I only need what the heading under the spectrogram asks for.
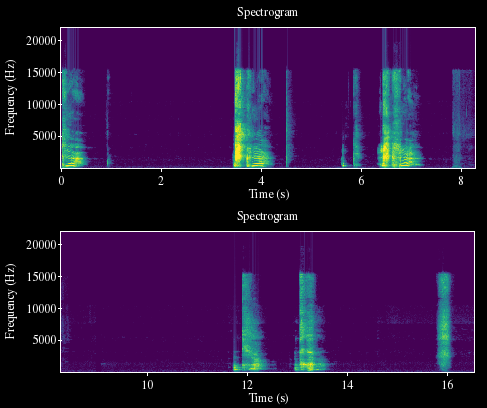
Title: cute girl sneezing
